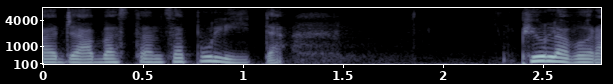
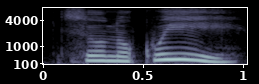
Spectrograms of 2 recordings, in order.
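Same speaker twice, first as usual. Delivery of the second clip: ordinary delivery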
